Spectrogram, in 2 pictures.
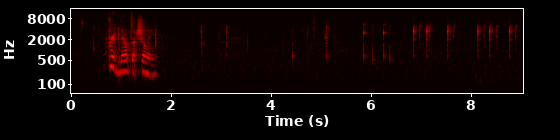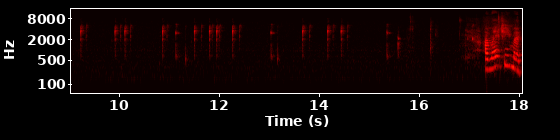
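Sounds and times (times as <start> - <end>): faint typing on keyboard: 5.8 - 14.7.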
